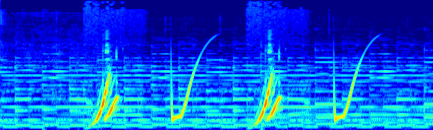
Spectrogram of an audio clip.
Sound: upbeat music; computer beeps

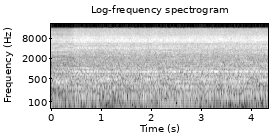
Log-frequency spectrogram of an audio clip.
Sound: saw buzzes

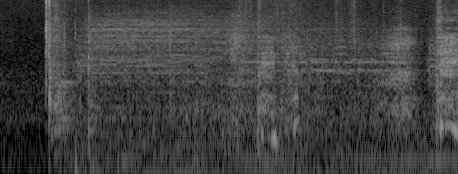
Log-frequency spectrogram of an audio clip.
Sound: bow string thudding

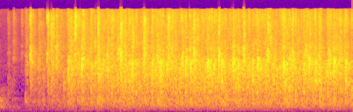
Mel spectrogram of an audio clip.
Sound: applause

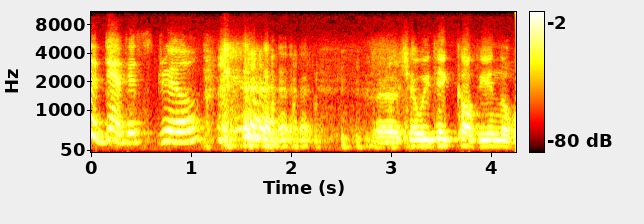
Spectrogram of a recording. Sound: group chuckles

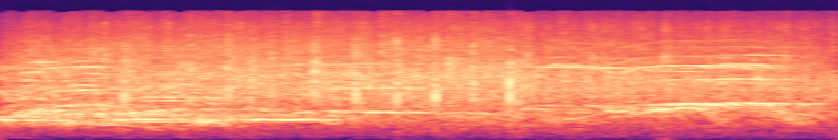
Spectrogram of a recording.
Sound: crowd cheers

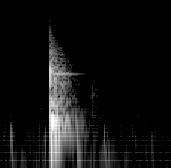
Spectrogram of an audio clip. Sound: metallic clang

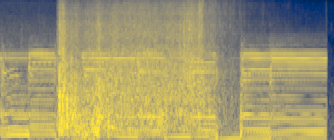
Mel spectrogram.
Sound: upbeat music; splash

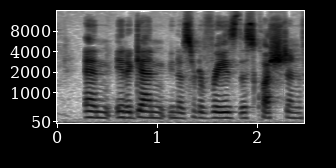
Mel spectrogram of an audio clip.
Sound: none

